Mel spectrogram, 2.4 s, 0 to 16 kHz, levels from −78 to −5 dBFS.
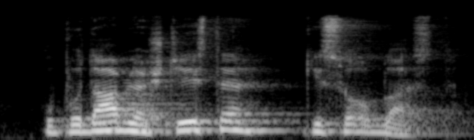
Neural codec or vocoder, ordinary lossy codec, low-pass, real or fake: none; none; 10.8 kHz; real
